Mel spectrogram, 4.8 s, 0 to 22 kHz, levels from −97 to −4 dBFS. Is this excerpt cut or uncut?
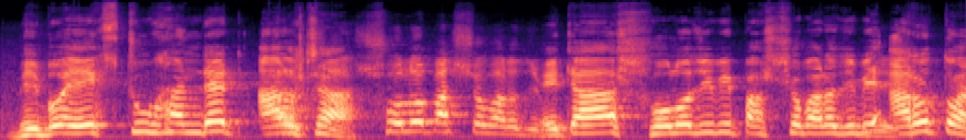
uncut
